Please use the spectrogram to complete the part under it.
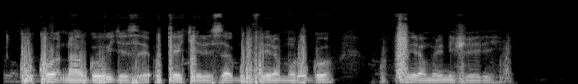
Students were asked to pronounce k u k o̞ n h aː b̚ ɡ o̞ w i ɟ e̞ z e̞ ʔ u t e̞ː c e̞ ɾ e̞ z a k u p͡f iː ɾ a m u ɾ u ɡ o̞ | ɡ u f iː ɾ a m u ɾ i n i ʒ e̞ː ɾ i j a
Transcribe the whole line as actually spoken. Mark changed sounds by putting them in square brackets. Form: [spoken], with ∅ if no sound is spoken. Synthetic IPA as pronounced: k u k o̞ n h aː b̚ ɡ o̞ w i ɟ e̞ z e̞ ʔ u t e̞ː c e̞ ɾ e̞ z a [ɡ] u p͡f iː ɾ a m u ɾ u ɡ o̞ | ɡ u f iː ɾ a m u ɾ i n i ʒ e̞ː ɾ i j a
